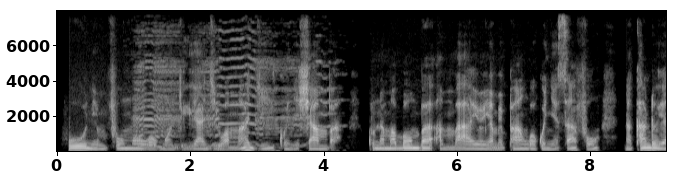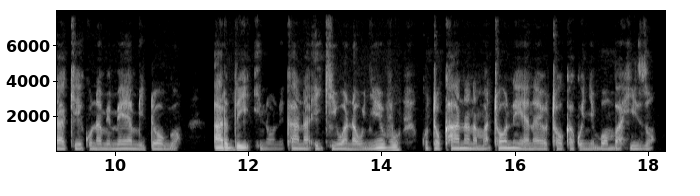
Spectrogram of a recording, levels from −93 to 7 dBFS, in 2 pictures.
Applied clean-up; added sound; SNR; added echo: none; Squeak; 11 dB; none.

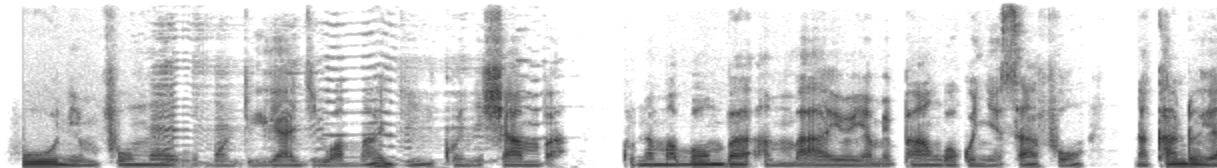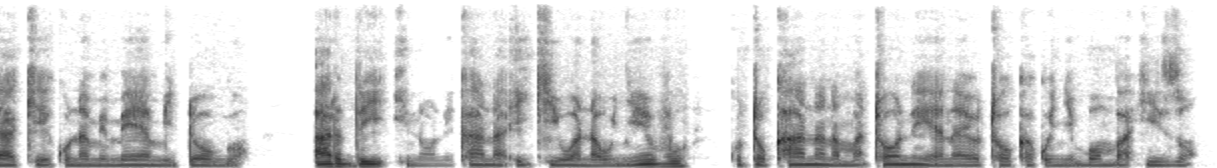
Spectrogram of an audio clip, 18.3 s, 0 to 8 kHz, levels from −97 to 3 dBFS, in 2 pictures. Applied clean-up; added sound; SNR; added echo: neural mask model RNNoise.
